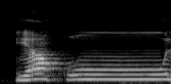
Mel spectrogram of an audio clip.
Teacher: اوپر پیش، کاف کو ہم واو ساکن کے ساتھ ملائیں گے، یہ واو مدہ ہے، اس کو ہم ایک الف کی مقدار میں کھینچ کر ادا کریں گے ۔ یقول، لام کے اوپر پیش، بغیر کھینچے پڑھیں گے لو،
